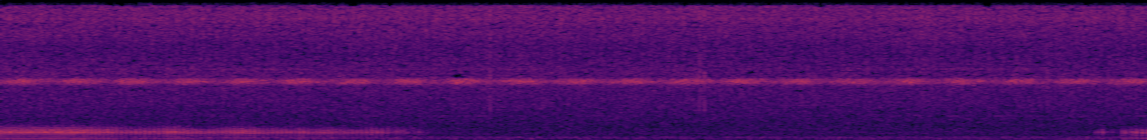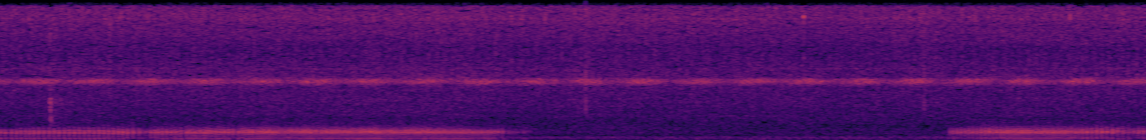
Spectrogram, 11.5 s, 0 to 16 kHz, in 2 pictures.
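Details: Small Maltese dog snoring while asleep: regular buzzing, rasping snores, loud for its size, about 12 breaths a minute, each lasting a couple of seconds.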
